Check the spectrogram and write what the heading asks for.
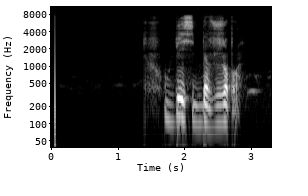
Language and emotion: Russian, angry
